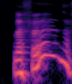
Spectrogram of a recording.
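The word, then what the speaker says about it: Leffe: Leffa. Is that how you pronounce it? Leffy? – Leffa. As in the beer? – The beer. – From Belgium. – How do you pronounce it? – Leffa. Leffy? – Yeah. Leffa. You said three different pronunciations there.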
